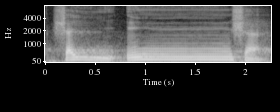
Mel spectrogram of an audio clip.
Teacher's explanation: Hakiqi dibaca samar dan dengung. Samar apanya? Bunyi nunnya samar. Samar-samar masuk ke huruf syin juga gak masuk seperti idgham sepenuhnya tapi tidak juga dibaca jelas sepenuhnya. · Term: ikhfa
